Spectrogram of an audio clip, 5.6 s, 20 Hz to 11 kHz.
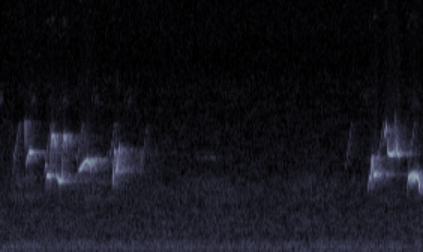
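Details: Male blue-and-white flycatcher in song at Tanzawa's Mizusawa forest road, Japan, 28 May 2021: a quick burst of high whistled and slurred notes, nearly three seconds of quiet, then another phrase begins.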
